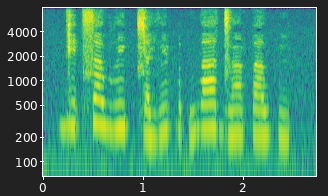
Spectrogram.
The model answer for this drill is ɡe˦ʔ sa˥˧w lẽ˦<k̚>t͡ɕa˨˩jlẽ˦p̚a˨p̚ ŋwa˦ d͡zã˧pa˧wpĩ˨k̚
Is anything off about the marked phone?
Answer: no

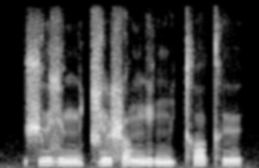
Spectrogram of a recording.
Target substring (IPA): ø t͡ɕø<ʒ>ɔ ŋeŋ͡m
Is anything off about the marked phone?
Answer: yes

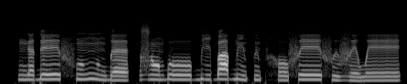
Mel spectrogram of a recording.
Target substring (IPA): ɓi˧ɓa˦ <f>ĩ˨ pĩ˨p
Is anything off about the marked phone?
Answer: yes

